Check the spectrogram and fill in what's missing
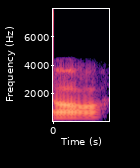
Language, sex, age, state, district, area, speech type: Assamese, male, 45-60, Assam, Nalbari, rural, conversation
